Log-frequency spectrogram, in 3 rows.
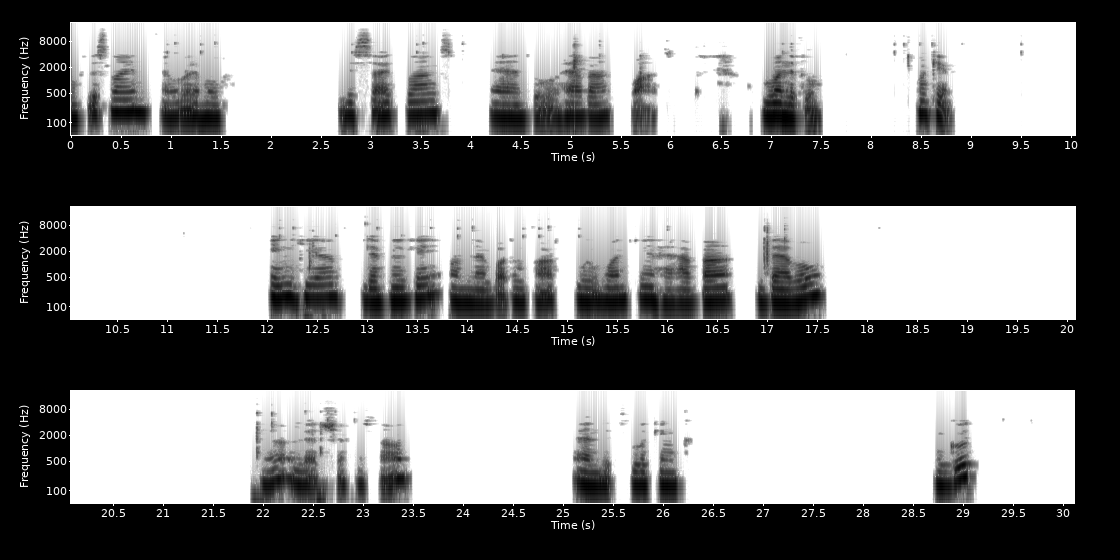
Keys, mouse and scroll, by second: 0.9 shift+click, 1.2 alt+click, 2.1 shift+click, 3.7 alt+click, 4.9 ctrl+Delete, 6.4 right click, 6.4-7.3 scroll down 1, 7.7 alt+click, 8.0 alt+right click, 8.2 alt+click, 8.4 alt+middle click, 8.7 alt+right click, 9.1 alt+middle click, 9.4 alt+click, 10.1 alt+middle click, 10.3 alt+click, 11.1 alt+right click, 11.4 alt+middle click, 12.1 alt+click, 12.3 1, 12.6 alt+right click, 12.9 alt+click, 13.3 alt+right click, 13.8 alt+click, 15.1 alt+click, 16.8 ctrl+b, 21.5 alt+click, 21.8 alt+click, 22.1 alt+right click, 22.4 q, 22.9 alt+click, 23.3 alt+scroll down 1, 23.6 alt+click, 24.6 alt+right click, 24.8 alt+click, 26.3 alt+right click, 26.6 alt+click, 29.0 scroll down 1, 29.6 alt+click.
